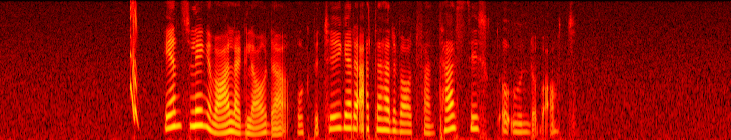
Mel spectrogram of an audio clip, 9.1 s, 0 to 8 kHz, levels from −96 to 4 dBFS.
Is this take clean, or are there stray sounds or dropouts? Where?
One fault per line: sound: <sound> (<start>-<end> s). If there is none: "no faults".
sound: chirp (1.6-1.7 s)
sound: dropout (4.5-4.6 s)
